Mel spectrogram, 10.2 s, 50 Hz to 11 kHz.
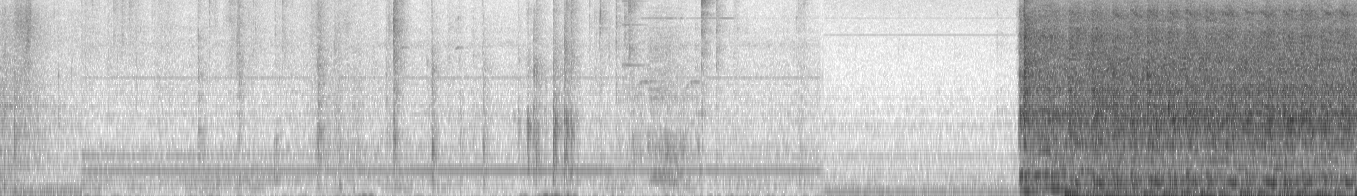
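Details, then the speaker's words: Porsche 996 911 Carrera 4 being started for the first time after engine-out work and reinstallation. With the fuel pump relay pulled, the starter spins the engine at an even, rapid churn with no firing, before the oil pressure check. This is cranking only. "we're gonna crank it for a short bit first before actually running it i have pulled the fuel pump relay which should allow us to crank it because there's absolutely no fuel like in the rails that would combust anyway"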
